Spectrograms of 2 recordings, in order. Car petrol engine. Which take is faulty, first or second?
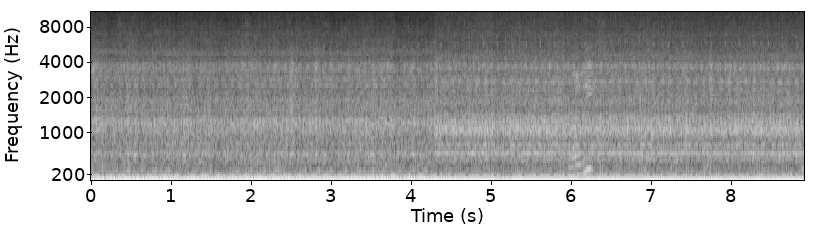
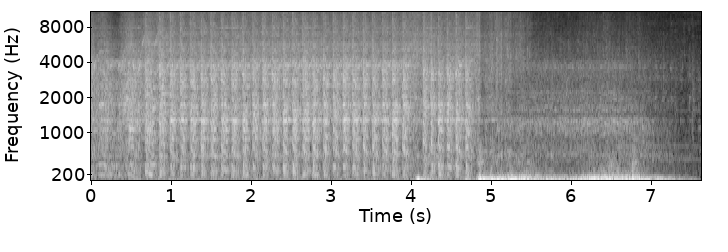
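second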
